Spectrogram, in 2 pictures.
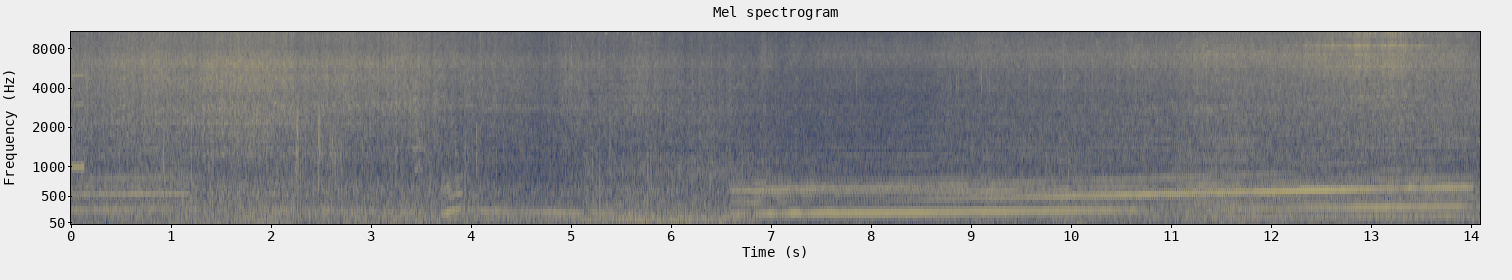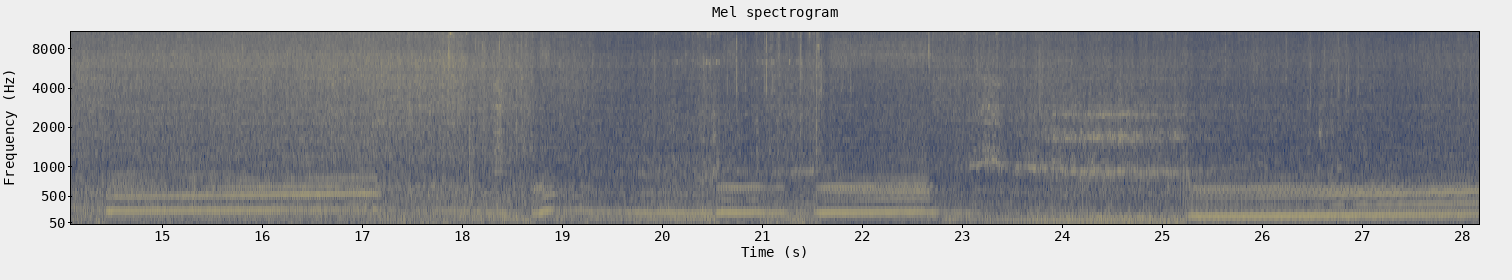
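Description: BMW E36 M3's straight-six engine heard from inside the cabin on a track lap. It climbs in pitch through a long pull, drops sharply at a gearchange about halfway through, then falls under braking with short blips of revs, and pulls again near the end.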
